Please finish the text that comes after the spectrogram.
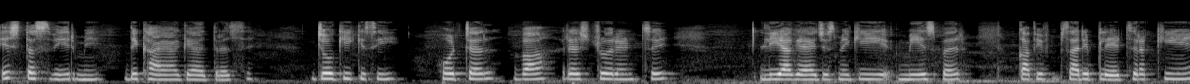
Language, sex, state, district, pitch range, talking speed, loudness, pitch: Hindi, female, Uttar Pradesh, Lucknow, 230-255 Hz, 125 wpm, -19 LUFS, 240 Hz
